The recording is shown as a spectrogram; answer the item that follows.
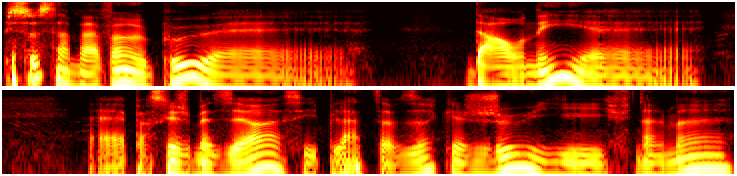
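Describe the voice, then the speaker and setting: At a moderate pace but with long, frequent pauses, a man with a Quebec accent speaks at a fairly low pitch with lively intonation in a dry, close sound with no echo. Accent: Québécois French. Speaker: board game podcaster. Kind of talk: casual monologue. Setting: outdoors in backyard. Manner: hesitant, many filler words.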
